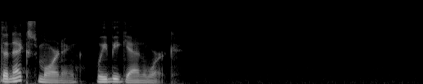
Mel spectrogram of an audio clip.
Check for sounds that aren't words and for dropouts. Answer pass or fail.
pass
